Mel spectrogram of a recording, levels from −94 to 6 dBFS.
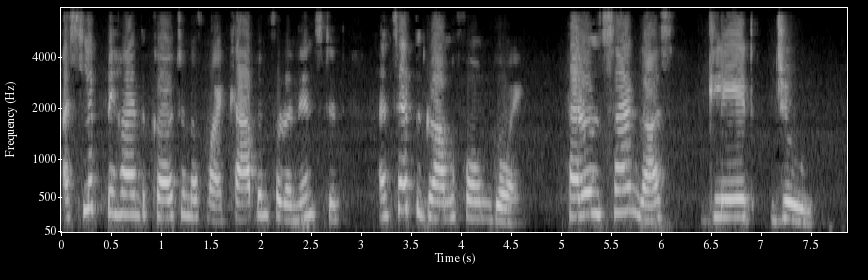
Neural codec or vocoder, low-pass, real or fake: none; 7.2 kHz; real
